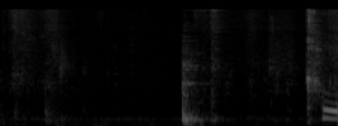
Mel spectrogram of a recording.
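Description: Quiet handling of a small stack of football trading cards in gloved hands, fingers sliding and shuffling the cards, with one short low thump about a second in over a faint steady hum.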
